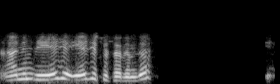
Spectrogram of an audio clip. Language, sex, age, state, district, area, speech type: Kannada, male, 60+, Karnataka, Shimoga, rural, conversation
